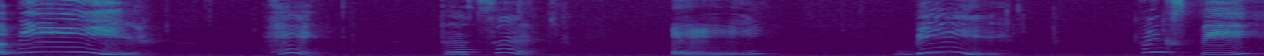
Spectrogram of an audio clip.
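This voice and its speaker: Over clear background noise, a woman uses a put-on character voice at an extremely high pitch, talking at a very slow pace with long, frequent pauses. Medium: read story. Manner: excitable, cheerful.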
